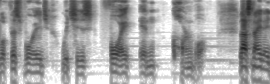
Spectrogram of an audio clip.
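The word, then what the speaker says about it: Fowey: I may get a little bit of the cast show And then again tomorrow in Foy, F-O-W-E-Y it's spelled.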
